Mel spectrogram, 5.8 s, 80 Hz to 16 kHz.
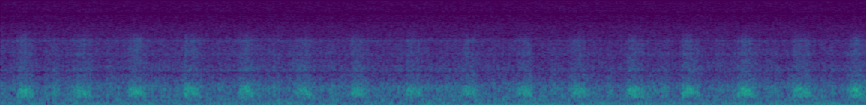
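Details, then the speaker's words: Fetal heartbeat found with a home Doppler at exactly 8 weeks in a third pregnancy; faint, rapid, rhythmic whooshing pulses, about 160 a minute, under steady hiss, too faint for the Doppler to display a rate. "I'm going to insert a video of me finding your heartbeat right here so I can prove it this is it exactly eight weeks"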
